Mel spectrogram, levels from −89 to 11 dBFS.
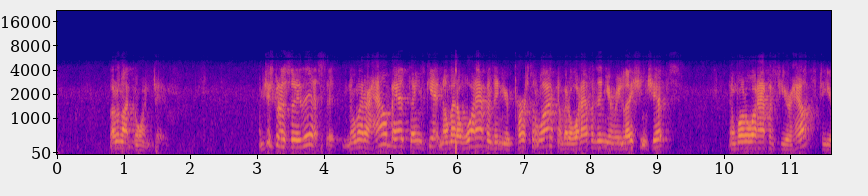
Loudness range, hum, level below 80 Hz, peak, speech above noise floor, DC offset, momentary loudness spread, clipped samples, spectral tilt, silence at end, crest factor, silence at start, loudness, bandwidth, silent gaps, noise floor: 5 LU; none; -56 dBFS; 0 dBFS; 30 dB; under 0.1%; 11 LU; under 0.1%; -0.5 dB/octave; 0 s; 20 dB; 0.8 s; -20 LUFS; 6.4 kHz; none; -51 dBFS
